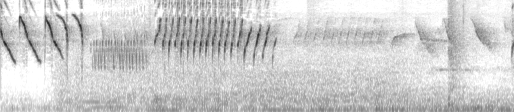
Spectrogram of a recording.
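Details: Canary song aimed at getting a lazy canary to sing: a few falling whistled sweeps, then a quick high trill and faint buzzy notes fading into quiet background hiss.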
